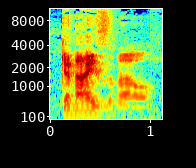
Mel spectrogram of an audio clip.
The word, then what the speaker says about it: Gneisenau: But I asked the German guys on our community contributor Discord, and they said it's pronounced Gneisenau.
